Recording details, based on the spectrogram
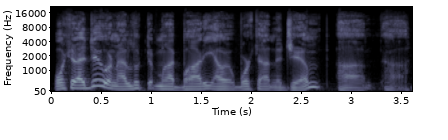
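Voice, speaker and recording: A man's voice: mid-range voice, big pitch swings, a little fast, darkish tone, no echo. A man in his eighties, a guest in a casual interview, talking with many restarts and chuckling often. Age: 80s.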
